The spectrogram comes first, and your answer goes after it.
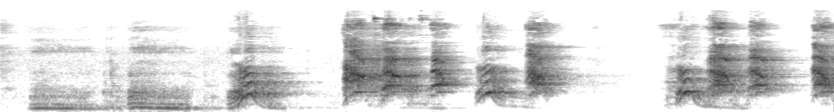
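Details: Buzo, a golden retriever, barks indoors during play with its owner after tearing a pillow. Loud, rough barks come in bursts of two or three, with short gaps between. A woman speaks Marathi at the start.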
